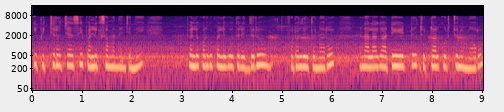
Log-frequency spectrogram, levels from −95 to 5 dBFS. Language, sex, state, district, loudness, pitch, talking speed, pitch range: Telugu, female, Telangana, Karimnagar, -14 LUFS, 240 Hz, 105 wpm, 230-255 Hz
